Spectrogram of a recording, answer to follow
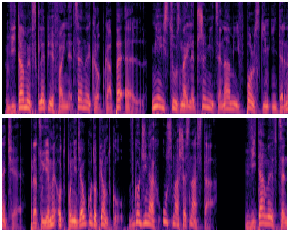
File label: male polish voice over talent upbeat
